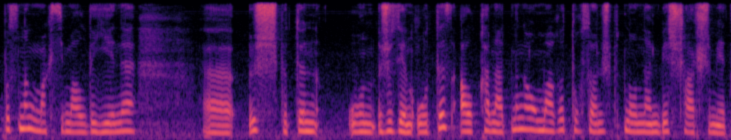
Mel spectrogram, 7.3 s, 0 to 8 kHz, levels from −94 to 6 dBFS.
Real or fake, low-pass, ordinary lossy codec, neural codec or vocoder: real; 7.2 kHz; none; none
